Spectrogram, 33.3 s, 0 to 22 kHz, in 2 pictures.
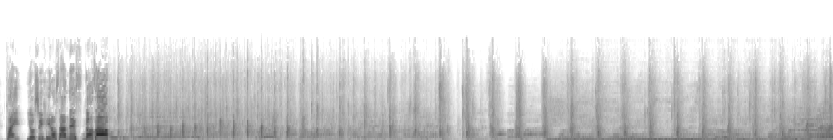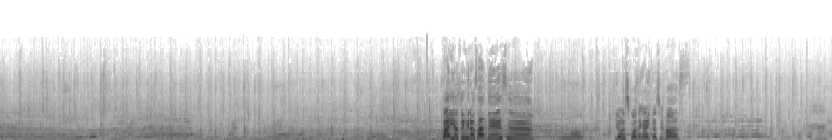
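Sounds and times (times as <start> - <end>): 
speech: 0.3 - 2.3, 29.3 - 30.4
crowd cheering and shouting: 2.0 - 8.9, 14.0 - 33.3
large crowd applauding: 2.2 - 33.3.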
